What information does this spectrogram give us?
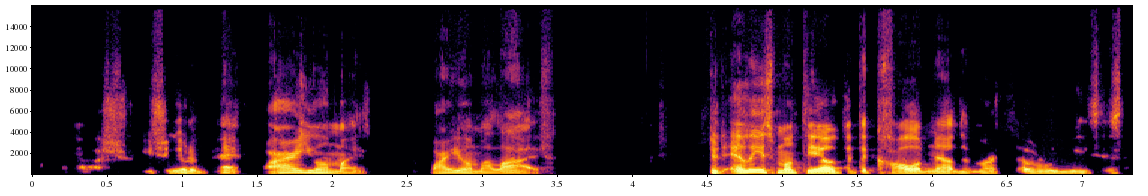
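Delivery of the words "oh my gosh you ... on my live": ordinary talk, nothing marked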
